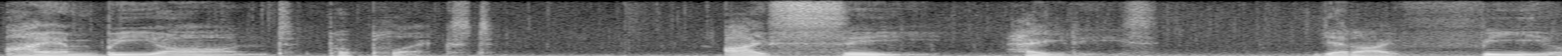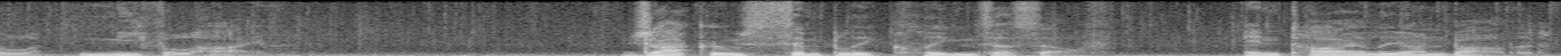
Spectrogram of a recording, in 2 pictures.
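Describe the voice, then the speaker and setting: A low-voiced man played by an actor narrates his own eerie tale for a radio play. He is chatty and bewildered, with theatrical pauses and conversational asides. Faint noise runs behind the voice. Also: big pitch swings, a little mellow. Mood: fearful, dramatic. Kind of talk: first-person scripted story narration, radio play.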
